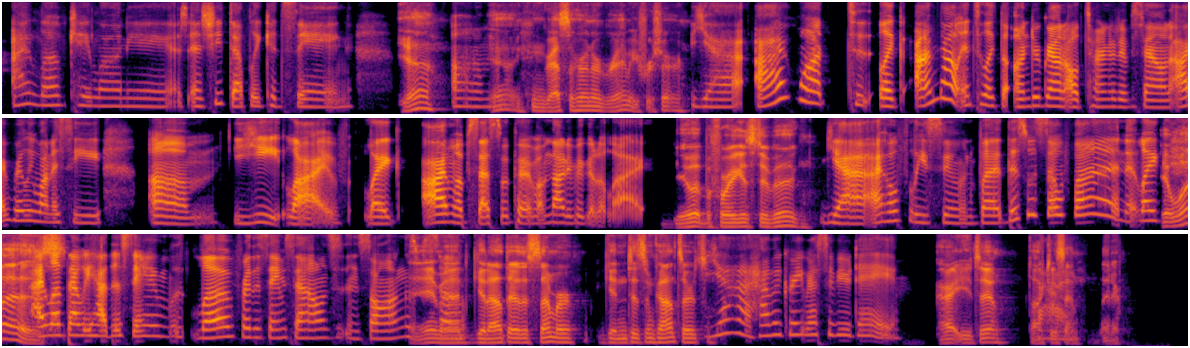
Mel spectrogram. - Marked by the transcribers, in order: background speech
- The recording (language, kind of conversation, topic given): English, unstructured, What live performance moments—whether you were there in person or watching live on screen—gave you chills, and what made them unforgettable?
